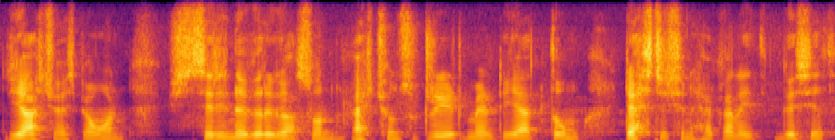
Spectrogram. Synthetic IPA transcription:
jaːst͡ʃʰuɐsʲpʲaʋɐn | siɾinɐɡəɾɡasunɐsʲt͡ʃʰunsuʈɾiːʈmʲeɳʈjat̪ɨmʈʲesʈeʃʰɐnɦekanɨt̪ʲɡəsit̪

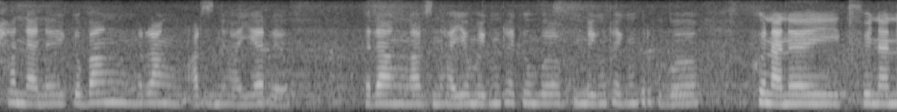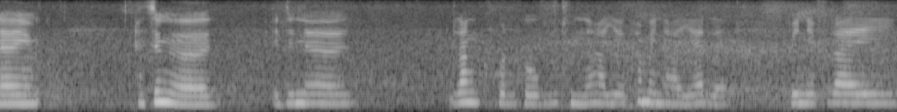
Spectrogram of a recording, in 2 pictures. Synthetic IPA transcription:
hanːanɯjɡɯbaŋɾaŋa̰ɾzinɯɦajaɾɯ | ɾaŋaɾzinɯɦajɯmɯjɡɯŋtʰajkʰɯŋbmɯjɡɔŋtʰajkʰɯŋpʰɯɾkʰɯbɯ | pʰɯnanɯjkʰpʰɯjnanɯj | azɯŋɯ | idinɯ | ɾaŋkʰpʰɯɾkʰɯwbutʰumnɯɦajɯkʰamajnɯhajaɾɯ | b̥enepʰɾaj

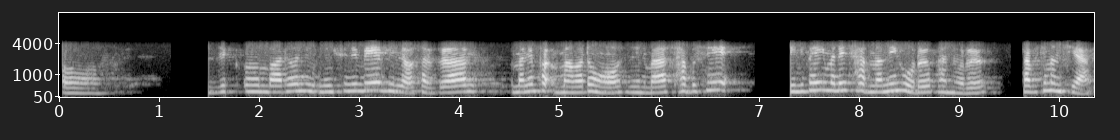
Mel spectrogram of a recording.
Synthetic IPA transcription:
ɔ | zikbatʰɔnniŋsinibebilawsaɾkɾamanepʰmabadɔŋɔzenbasabɯse | binipʰajmadejsaɾnanɯɦɔɾɯpʰanɦɔɾɯ | sabɯsemansʰija

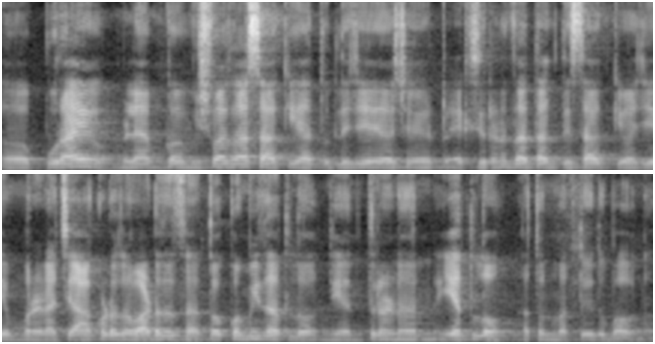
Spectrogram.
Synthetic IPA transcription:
puɾajm̤əɭɛamkaʋiɕʋasəsakiːɦat̪ut̪led͡ʑeəɕẽeksiɖeɳʈd͡zat̪ak̚d̪isakkːĩw̃ʋad͡ʑeməɾɳat͡ɕeakɽɔd͡zɔʋaɽət̪əsat̪ɔkəmiːd͡zat̪lɔnijənt̪ɾəɳanjet̪lɔɦat̪uːnmat̪ːuid̪ubʱa̰ʋla̰

